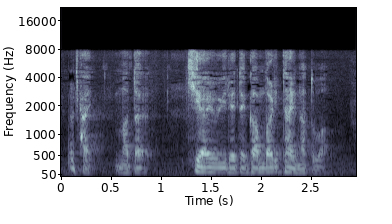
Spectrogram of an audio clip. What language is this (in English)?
Japanese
